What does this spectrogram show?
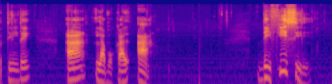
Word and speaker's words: difícil: a la vocal a difícil división silábica difícil sílaba tónica phi Esta es una palabra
